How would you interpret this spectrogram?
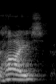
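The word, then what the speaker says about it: εἷς: all for you one ace esti in christo yeesu here paul uses ace masculine singular you can pronounce it heist to refer to multiple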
